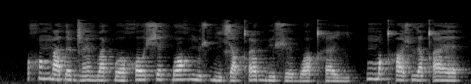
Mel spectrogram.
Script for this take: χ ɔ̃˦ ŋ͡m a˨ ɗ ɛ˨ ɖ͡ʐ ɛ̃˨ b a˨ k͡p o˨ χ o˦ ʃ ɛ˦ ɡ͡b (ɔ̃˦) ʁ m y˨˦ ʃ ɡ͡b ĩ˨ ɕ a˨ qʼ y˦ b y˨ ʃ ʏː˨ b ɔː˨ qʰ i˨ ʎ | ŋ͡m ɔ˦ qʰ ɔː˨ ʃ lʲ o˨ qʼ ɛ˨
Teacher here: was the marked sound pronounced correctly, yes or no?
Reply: no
